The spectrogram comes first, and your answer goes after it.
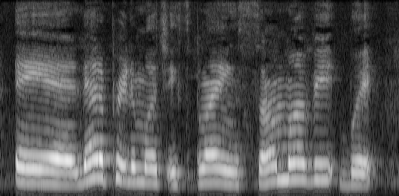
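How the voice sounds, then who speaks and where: A woman's fairly high voice moves at a very slow pace, with ordinary pitch variation. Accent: American. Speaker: mommy vlogger. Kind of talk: casual vlog chat.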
